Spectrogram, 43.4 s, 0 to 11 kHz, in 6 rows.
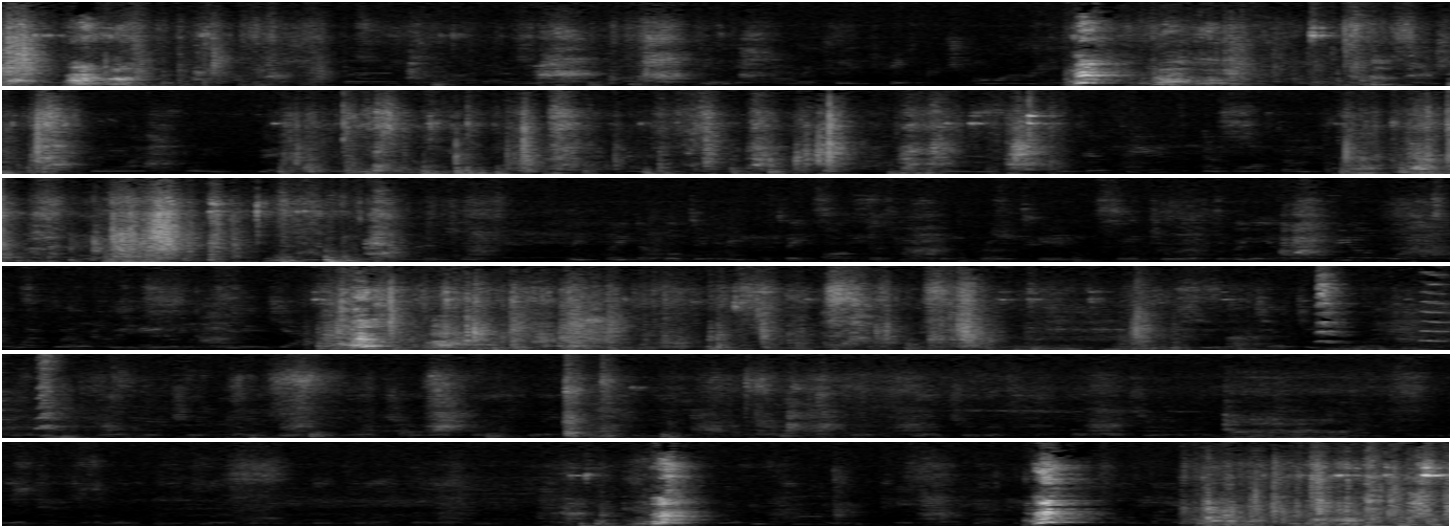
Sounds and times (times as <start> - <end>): Speech: 0.0 - 43.4.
